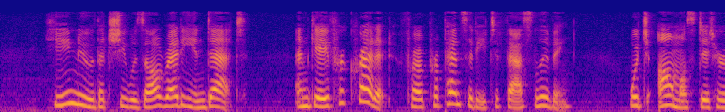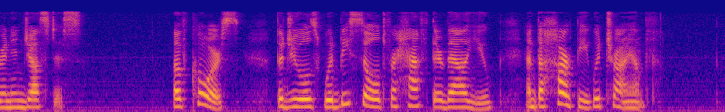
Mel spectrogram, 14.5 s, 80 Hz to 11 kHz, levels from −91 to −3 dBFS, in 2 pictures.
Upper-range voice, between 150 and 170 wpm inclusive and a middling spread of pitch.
Yes: high, 235 Hz; average, 165 wpm; average, 3.2 semitones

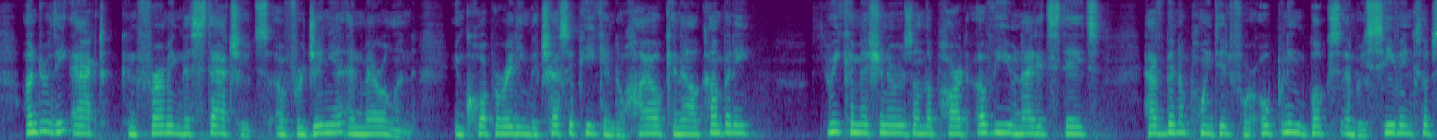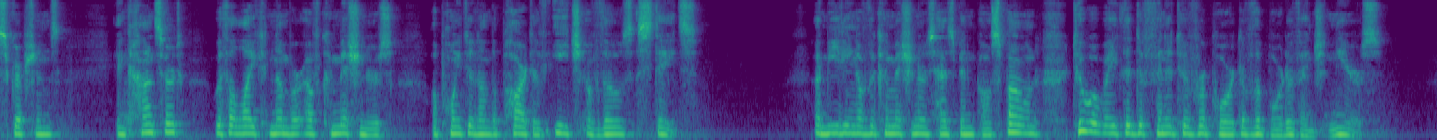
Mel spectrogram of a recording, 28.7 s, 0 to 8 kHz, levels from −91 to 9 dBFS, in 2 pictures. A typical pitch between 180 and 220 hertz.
No: medium, 155 Hz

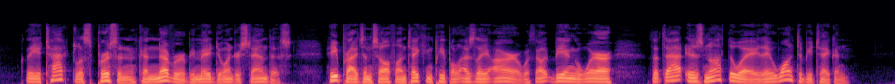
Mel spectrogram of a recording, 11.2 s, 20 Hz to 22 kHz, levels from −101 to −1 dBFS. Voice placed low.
Yes: low, 105 Hz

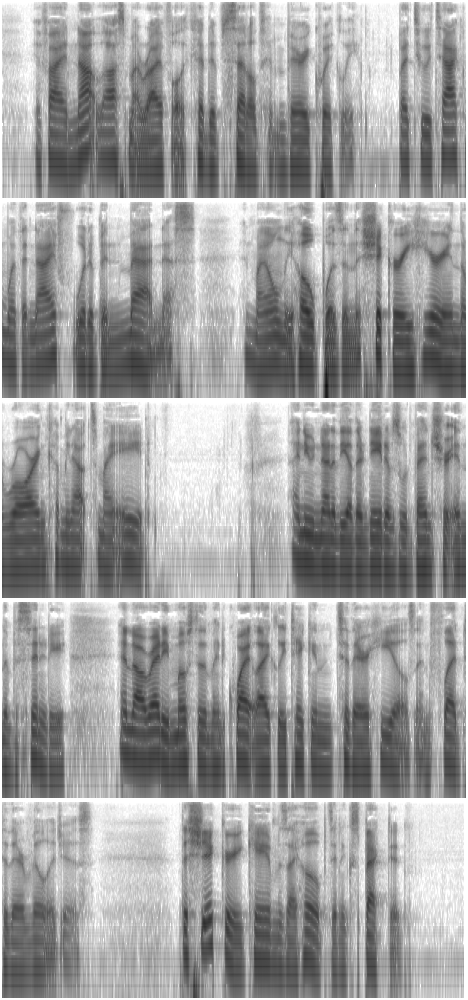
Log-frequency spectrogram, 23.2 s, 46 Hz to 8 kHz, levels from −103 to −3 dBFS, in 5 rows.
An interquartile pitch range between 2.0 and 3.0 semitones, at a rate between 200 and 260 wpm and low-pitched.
Yes: average, 2.7 semitones; fast, 205 wpm; low, 110 Hz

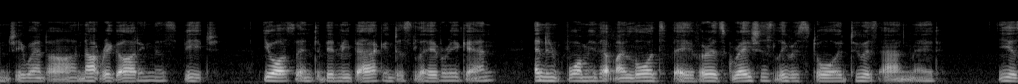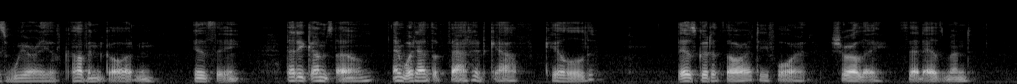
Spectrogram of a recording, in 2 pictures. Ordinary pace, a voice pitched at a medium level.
Yes: average, 170 wpm; medium, 155 Hz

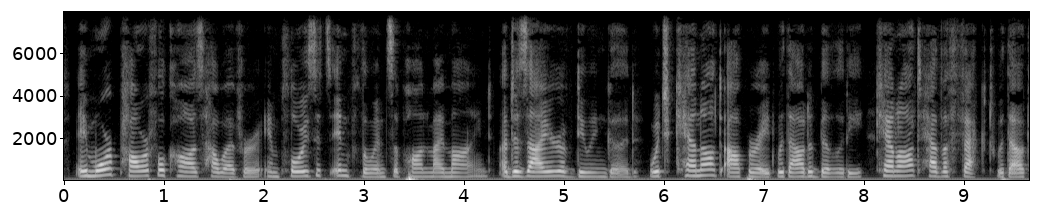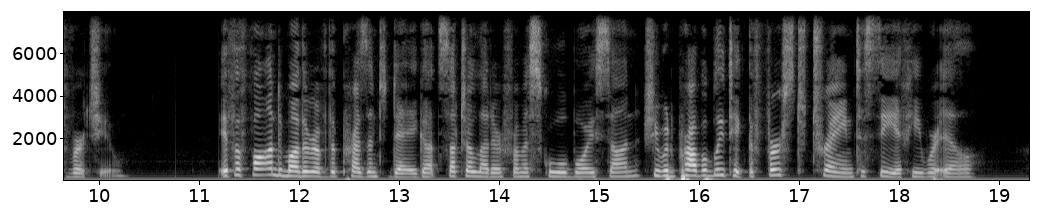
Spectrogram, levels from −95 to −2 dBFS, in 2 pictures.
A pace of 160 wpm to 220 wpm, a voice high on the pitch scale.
Yes: average, 170 wpm; high, 210 Hz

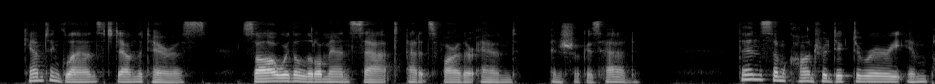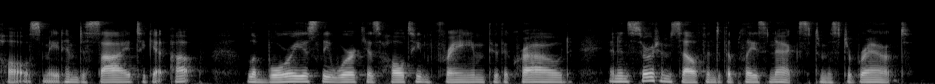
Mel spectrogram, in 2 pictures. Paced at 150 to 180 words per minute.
Yes: average, 155 wpm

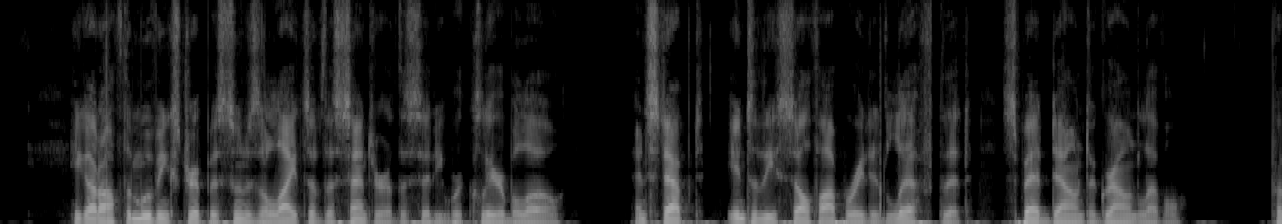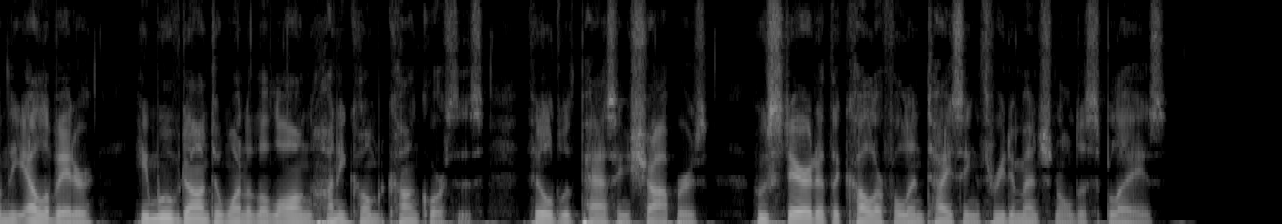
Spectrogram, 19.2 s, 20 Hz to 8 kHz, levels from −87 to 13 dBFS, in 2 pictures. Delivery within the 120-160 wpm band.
No: average, 185 wpm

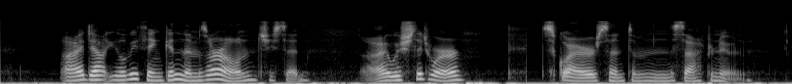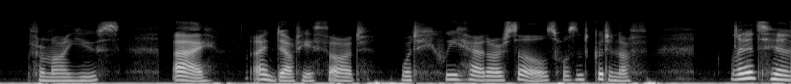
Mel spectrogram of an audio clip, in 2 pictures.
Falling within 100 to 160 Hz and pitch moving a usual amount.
No: medium, 185 Hz; average, 3.2 semitones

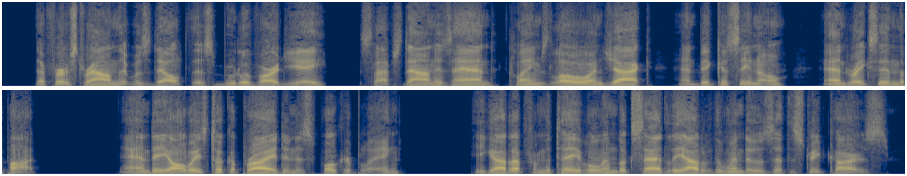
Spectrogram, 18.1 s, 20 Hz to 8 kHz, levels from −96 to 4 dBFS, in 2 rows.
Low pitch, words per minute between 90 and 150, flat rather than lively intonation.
No: low, 130 Hz; average, 165 wpm; narrow, 2.2 semitones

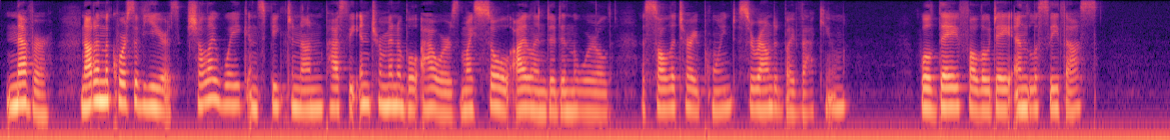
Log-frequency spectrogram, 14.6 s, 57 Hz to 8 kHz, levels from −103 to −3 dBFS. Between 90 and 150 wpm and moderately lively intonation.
No: average, 140 wpm; narrow, 2.1 semitones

